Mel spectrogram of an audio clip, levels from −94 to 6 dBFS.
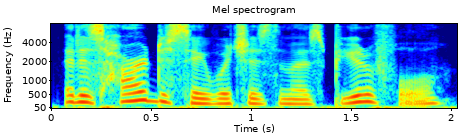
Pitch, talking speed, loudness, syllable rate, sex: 200 Hz, 295 wpm, -16 LUFS, 6.4 syllables/s, female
